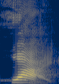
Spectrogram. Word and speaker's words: 坏: hello I'm the word of today is why in this video I will teach you how to pronounce it how to write it and how to use it first let's read Gala women it do why huh oh I so u i together why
